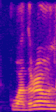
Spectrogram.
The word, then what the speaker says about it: Guadron: So it's Gloria Guadron, that's spelled G-U-A-D-R-O-N.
